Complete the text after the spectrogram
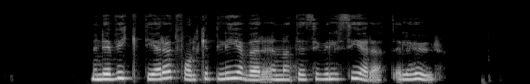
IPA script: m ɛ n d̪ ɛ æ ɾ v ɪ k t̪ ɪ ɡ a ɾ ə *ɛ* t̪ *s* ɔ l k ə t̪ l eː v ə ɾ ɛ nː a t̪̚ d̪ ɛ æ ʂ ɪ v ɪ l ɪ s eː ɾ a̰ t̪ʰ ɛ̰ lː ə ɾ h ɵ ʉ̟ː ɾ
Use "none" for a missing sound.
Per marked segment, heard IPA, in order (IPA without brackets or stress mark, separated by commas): a, f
